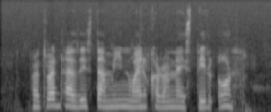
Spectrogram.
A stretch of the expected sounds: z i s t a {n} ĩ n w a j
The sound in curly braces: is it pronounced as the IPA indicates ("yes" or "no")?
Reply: no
